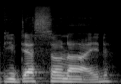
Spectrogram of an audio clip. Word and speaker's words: budesonide: and so we have budesonide and we pronounced this s Oh n not a son but as sown and I'm not gonna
